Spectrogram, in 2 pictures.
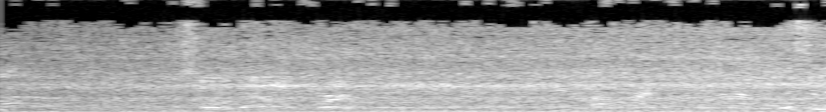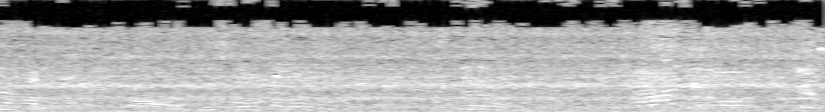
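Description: Indistinct chatter of several people over a steady low rumble.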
